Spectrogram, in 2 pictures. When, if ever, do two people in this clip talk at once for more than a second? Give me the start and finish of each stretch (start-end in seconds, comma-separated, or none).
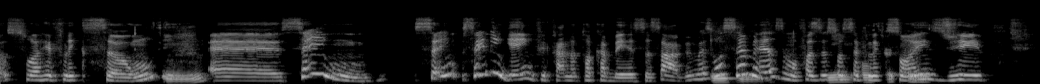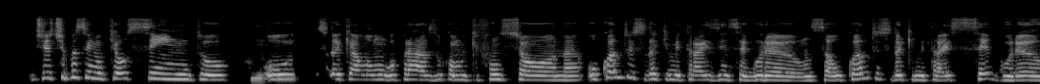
7.1-9.3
